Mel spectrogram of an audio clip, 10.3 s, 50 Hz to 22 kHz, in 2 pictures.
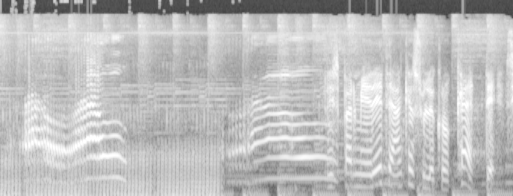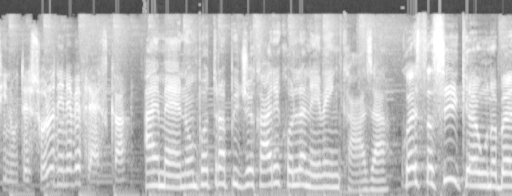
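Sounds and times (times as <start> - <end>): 
domestic cat meowing: 0.0 - 1.5, 2.1 - 3.5
speech: 3.5 - 10.2.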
